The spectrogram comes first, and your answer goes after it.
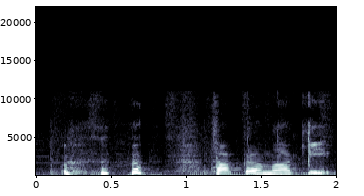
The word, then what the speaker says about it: Takamaki: get any emphasis like say it like you clap your hand like it's just those simple beats sakamoto takamaki like that oh kasumi i mean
